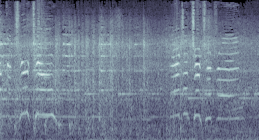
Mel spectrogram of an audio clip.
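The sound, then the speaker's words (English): A train rumbles steadily past, with grinding wheel noise and bright squealing tones rising around the start and again near the end. “A choo-choo train!”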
